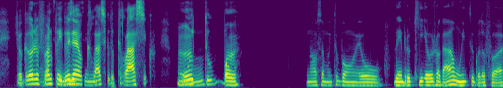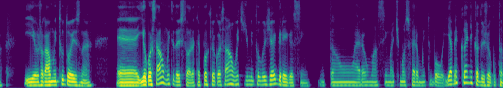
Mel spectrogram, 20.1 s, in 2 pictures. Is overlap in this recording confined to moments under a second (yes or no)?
no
